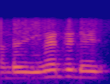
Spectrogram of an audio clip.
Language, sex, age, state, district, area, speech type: Telugu, male, 18-30, Andhra Pradesh, Srikakulam, urban, conversation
